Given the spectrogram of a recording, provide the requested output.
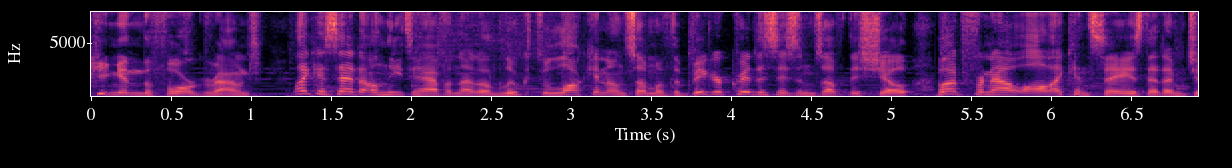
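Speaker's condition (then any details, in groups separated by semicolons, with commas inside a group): No condition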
